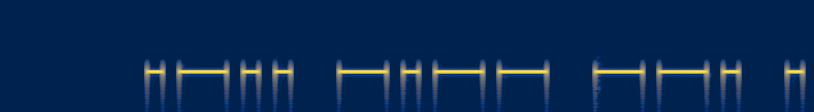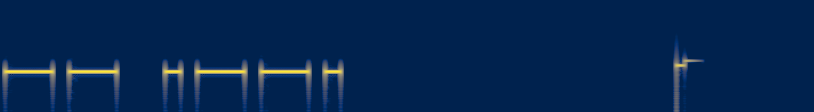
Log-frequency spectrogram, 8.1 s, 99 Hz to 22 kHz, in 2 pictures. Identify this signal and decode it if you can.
Morse code, heard as a keyed tone, about 15 wpm, 700 Hz. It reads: LYGWP
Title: Code Groups - 5 Letter:Numbers - 15wpm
